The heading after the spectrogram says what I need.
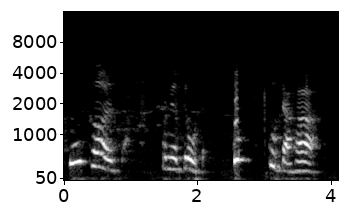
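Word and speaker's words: कुक्कुटः: That poo you can keep it separately, but then after you pronounce poo, you're getting sound of two curls from your throat. Kukutaha. Kukutaha. Kukutaha.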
